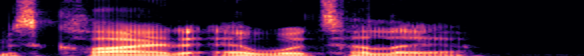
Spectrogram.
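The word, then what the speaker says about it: Helaire: name is clyde edward taleah right right um c-e-h yeah c-e-h you know the h is silent by the way yeah some people have i've heard people saying heller hello and yeah there's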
